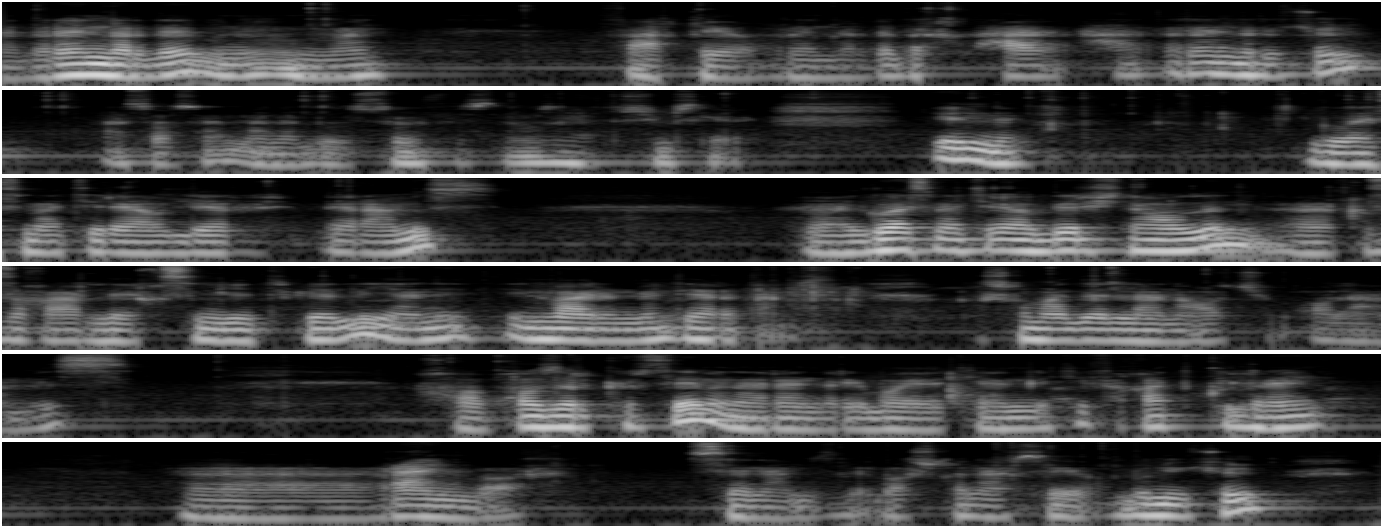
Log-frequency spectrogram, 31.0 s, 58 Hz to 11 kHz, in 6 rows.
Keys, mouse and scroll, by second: 0.5 z, 2.1 middle click, 3.1 z, 3.9-5.1 scroll up 1, 5.4 click, 6.3 click, 6.8 scroll down 3, 7.1 scroll up 1, 7.9 middle click, 7.9 scroll up 3, 8.9 middle click, 9.3 shift+middle click, 9.9 z, 10.7-11.4 scroll down 2, 11.4 middle click, 14.2 scroll down 1, 18.7 alt+h, 19.1 scroll down 3, 19.3 middle click, 19.7 click, 20.1 middle click, 21.7 scroll up 3, 22.2 scroll down 3, 22.4 middle click, 22.7 z, 29.0-29.4 scroll up 3, 29.4 middle click, 29.8 shift+middle click.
